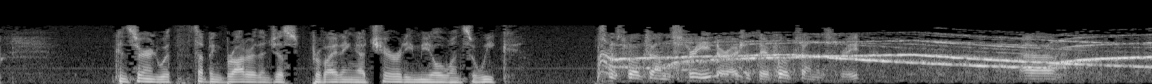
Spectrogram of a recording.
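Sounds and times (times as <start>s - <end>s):
speech: 1.2s - 5.2s, 6.0s - 8.8s, 10.2s - 10.7s
emergency vehicle siren wailing: 6.0s - 11.5s.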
